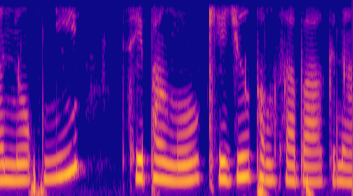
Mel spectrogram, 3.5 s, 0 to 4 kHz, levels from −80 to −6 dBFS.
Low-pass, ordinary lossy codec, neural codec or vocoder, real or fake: 3.6 kHz; none; none; real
